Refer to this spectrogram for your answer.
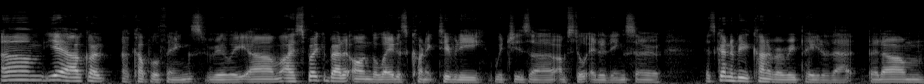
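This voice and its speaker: On a very clean recording with a silent background, a man with an Australian accent and a medium pitch speaks at a fairly quick pace with lively intonation. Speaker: podcast guest. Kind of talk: casual chat.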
